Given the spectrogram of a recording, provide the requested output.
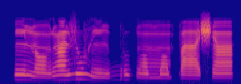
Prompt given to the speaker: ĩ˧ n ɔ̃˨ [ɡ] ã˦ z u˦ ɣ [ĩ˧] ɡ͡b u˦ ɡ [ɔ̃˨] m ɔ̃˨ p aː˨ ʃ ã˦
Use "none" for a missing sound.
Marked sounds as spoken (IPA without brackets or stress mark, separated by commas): ɡ, ĩ˨, ɔ̃˨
